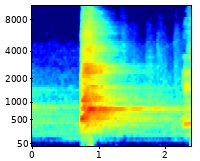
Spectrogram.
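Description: A man's sudden loud shout into a handheld microphone, starting about two-thirds of a second in, its held vowel fading away through the PA.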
